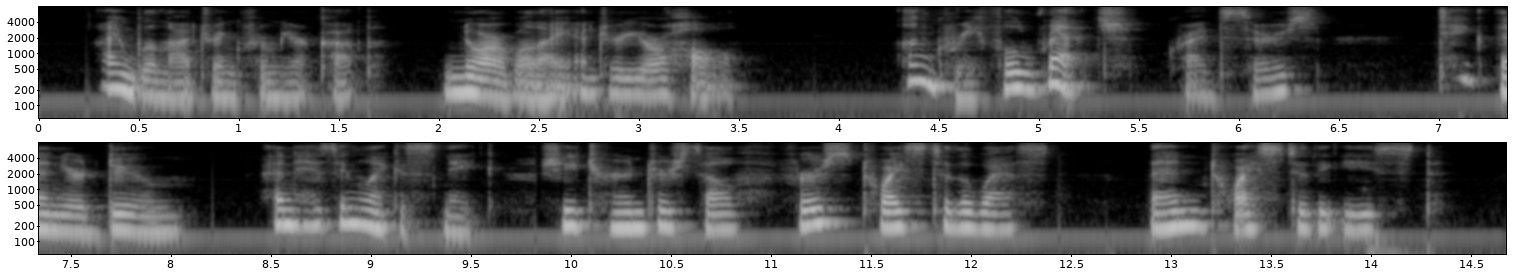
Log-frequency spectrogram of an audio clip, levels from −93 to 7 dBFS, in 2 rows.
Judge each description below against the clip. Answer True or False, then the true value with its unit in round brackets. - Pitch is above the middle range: False (170 Hz)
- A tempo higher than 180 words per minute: False (170 wpm)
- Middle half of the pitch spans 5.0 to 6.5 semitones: True (5.5 semitones)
